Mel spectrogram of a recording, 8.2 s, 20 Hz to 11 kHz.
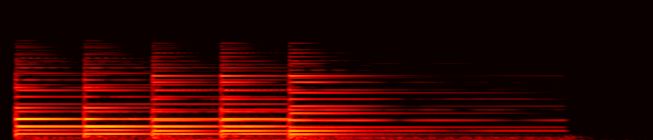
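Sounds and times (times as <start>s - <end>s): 
rootless keyboard voicings on piano: 0.2s - 7.2s.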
